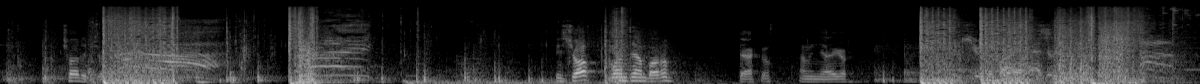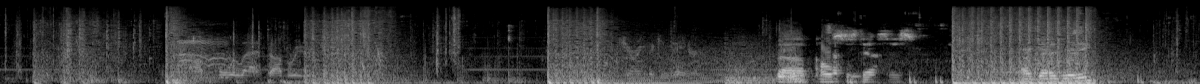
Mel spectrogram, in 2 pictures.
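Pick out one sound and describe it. Gunfire rattles in short rapid bursts.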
